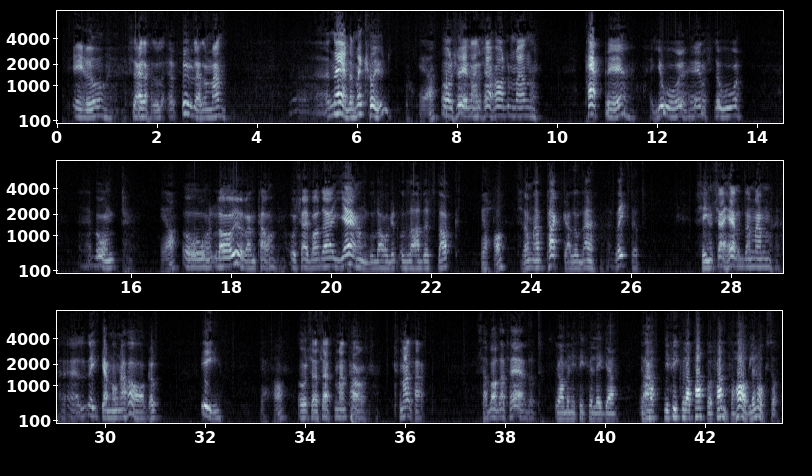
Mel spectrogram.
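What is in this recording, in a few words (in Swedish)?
Osby Skåne, dialekter; Folkminnen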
